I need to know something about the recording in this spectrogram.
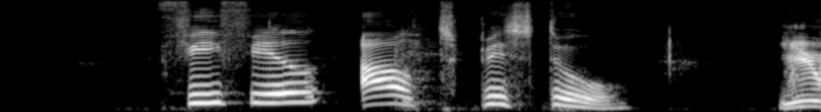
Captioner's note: speaks german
